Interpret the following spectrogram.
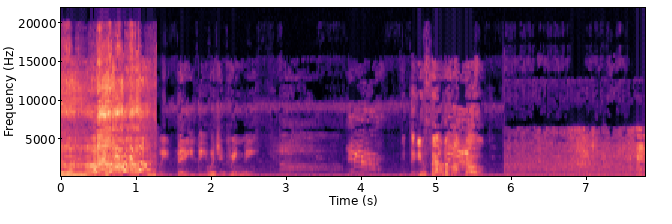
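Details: A cat gives several short, wavering meows, some rising then falling, following a loud burst of human speech at the start, with a low background hum throughout.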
